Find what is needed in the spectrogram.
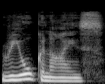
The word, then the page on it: reorganize: British English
